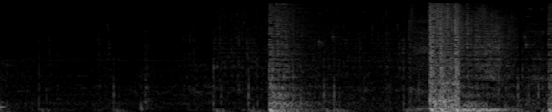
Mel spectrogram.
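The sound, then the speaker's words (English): Video game gunfire during a competitive bomb-mode shooter match: a few faint clicks and taps, then two loud sustained bursts of rapid firing, each lasting over a second. “As we pick it up with the USA, Keeper gunned down. A nice shot there.”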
